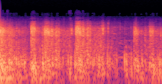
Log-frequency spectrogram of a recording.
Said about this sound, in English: Now they were opposite the Wells Fargo Express office, and a dozen rifles opened up on them.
